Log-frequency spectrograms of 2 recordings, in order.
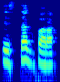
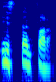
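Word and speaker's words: استغفر: So you have a word like istaghfara, it is actually seen ta gain like that. Alif is not there, but you can pronounce with a skun in the beginning of Arabic language.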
